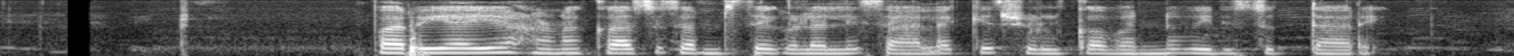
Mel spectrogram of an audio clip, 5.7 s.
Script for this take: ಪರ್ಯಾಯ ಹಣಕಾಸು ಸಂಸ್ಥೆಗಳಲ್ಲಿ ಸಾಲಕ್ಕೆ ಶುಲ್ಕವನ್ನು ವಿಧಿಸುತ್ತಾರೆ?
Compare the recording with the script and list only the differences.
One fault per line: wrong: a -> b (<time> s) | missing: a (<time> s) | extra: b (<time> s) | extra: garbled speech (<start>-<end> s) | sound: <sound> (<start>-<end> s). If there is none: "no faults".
sound: cough (0.7-0.9 s)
